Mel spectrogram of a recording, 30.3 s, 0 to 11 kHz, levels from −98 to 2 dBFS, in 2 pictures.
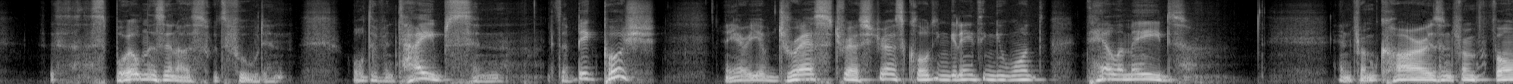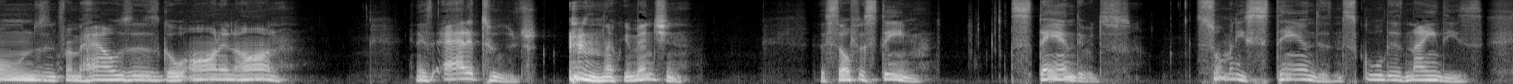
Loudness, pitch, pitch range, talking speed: -22 LUFS, 170 Hz, 125-185 Hz, 115 wpm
